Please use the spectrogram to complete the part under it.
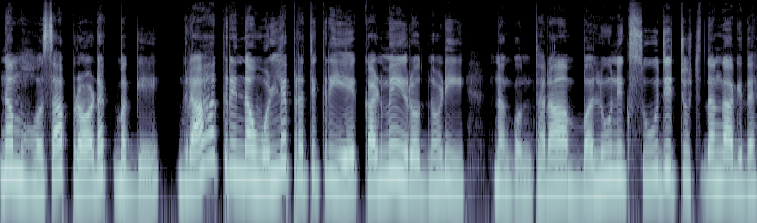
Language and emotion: Kannada, sad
